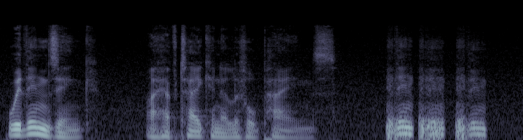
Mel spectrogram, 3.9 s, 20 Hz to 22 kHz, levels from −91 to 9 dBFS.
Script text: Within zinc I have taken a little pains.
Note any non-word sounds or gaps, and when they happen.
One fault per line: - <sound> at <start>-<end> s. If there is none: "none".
- laugh at 2.9-3.7 s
